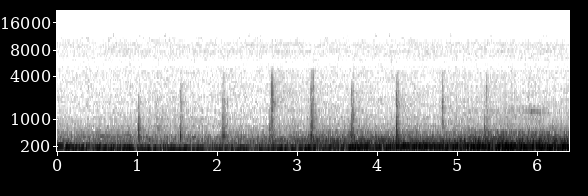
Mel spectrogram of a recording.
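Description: Footsteps tap slowly on stone.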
